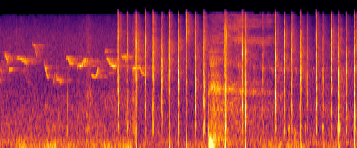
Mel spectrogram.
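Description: A man slapping his bare belly with his hands: a rapid, irregular run of sharp slaps starting about a second and a half in, after a few small bird chirps.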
